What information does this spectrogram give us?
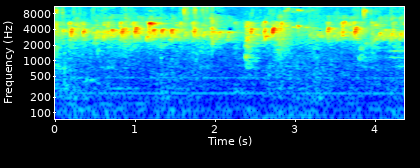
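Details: Caged European goldfinch song for stimulating a mute goldfinch: steady high twittering chatter with scattered sharp chirps and short trills, faint hum underneath.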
